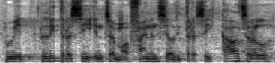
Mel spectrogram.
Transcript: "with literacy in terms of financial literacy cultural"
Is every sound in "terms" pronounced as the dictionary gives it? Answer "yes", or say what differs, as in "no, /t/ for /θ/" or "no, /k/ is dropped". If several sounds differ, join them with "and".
no, /z/ is dropped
